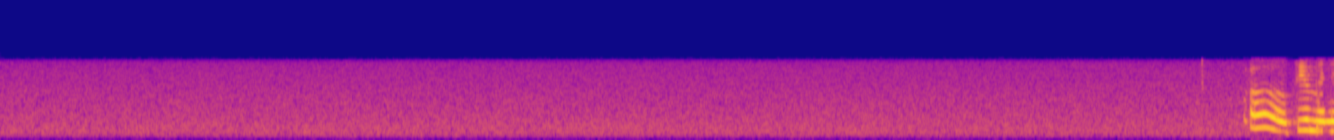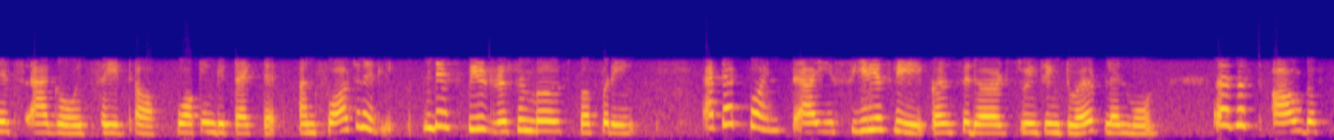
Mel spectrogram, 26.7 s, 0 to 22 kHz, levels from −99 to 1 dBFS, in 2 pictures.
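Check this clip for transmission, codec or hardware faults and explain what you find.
Two faults are audible in the speech: gain pumping running through the whole clip, and a brief burst of bit errors on a digital phone line.

Gain pumping is present from start to finish, with the level swinging by around 10 dB. The likely cause is gain set far too high, with a fast limiter clamping each loud syllable. On a waveform the envelope looks flattened, with the noise floor rising between phrases.

Bit errors on a digital phone line hit at 18.26 s, right after "the speed". Flipped bits on the G.711 line throw individual samples to wrong values. The waveform shows isolated spikes, and the spectrogram shows a thin vertical line spanning the band up to 4 kHz.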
